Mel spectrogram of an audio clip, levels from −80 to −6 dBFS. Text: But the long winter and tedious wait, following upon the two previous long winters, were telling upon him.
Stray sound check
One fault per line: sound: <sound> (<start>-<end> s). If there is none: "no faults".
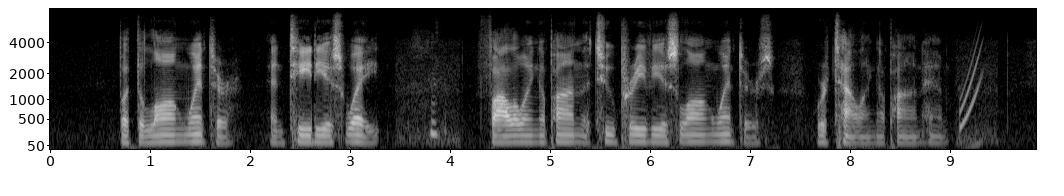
sound: laugh (3.6-4.0 s)
sound: chirp (9.1-9.4 s)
